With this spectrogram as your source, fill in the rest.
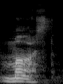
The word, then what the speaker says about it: must: Después tenemos must, que aunque se escribe must, se pronuncia must, con A. Must.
